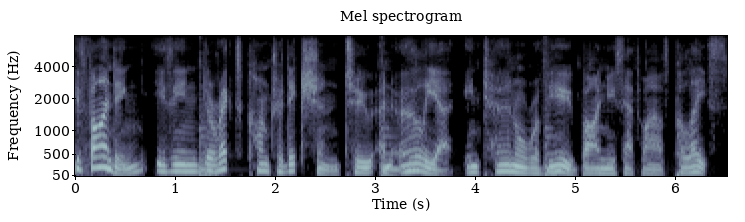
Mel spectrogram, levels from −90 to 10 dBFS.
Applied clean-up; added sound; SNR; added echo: classical method spectral subtraction.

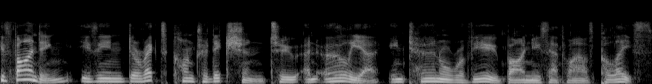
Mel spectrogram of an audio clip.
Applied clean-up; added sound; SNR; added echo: none; none; none; none.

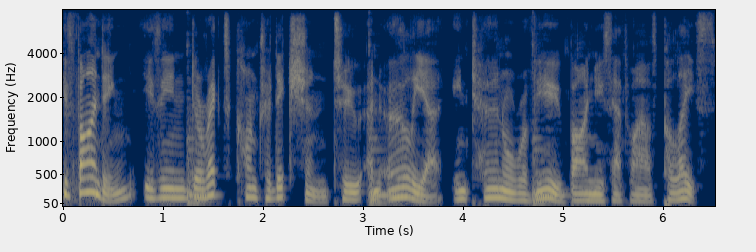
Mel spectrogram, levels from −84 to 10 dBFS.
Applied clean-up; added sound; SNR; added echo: classical method Wiener filter.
